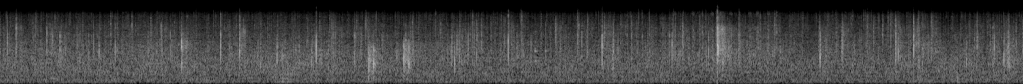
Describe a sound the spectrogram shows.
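A large fire roars steadily.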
